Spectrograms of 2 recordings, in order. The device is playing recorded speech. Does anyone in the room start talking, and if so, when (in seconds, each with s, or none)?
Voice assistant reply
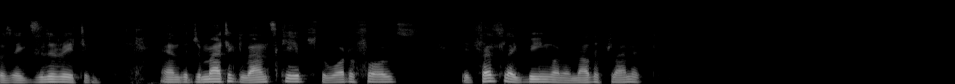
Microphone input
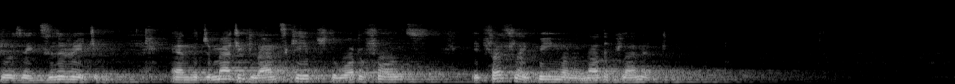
none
